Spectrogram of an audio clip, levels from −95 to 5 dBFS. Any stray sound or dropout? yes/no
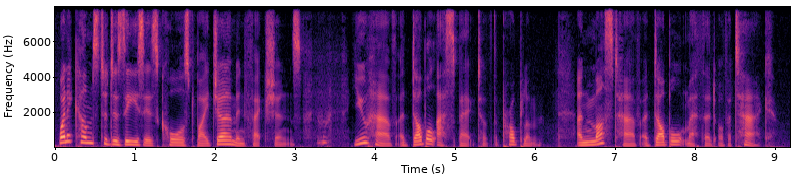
yes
